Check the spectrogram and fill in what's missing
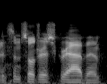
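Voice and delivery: normal talking voice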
